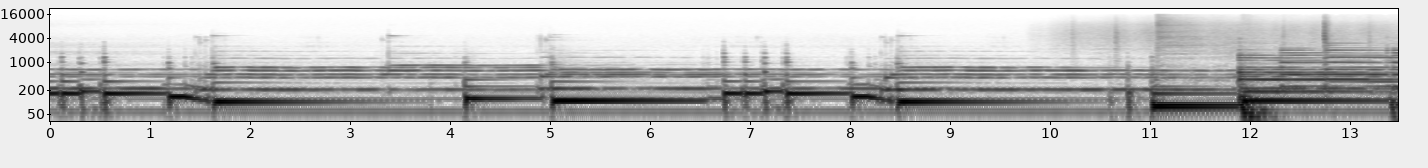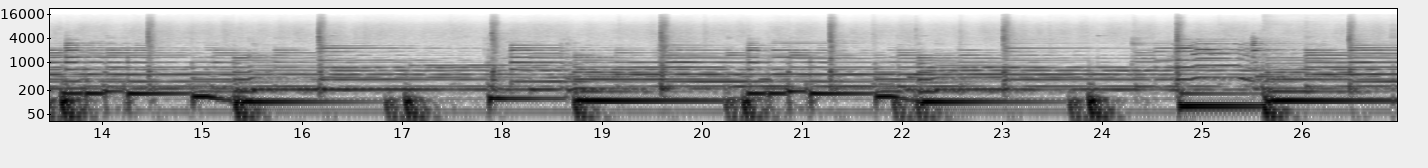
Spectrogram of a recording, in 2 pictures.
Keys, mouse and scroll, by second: 0.2-8.8 drag, 4.7-5.1 drag, 8.8-10.6 typing, 12.2 e, 13.2 ctrl+shift+Left, 15.0-18.3 drag, 19.5 v, 20.2-23.1 drag.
